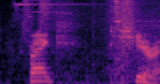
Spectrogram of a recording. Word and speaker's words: Frank Sheeran: Frank Sheeran. Am I saying that right? – Yeah, you said it right.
